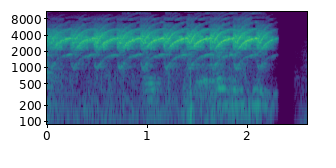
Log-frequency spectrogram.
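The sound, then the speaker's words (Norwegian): A building's security alarm gives a loud, piercing electronic warble in rapid, continuous repeating pulses, then cuts off abruptly after about two seconds, leaving silence. “I'm sorry for the alarm, but I will put you in a place.”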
